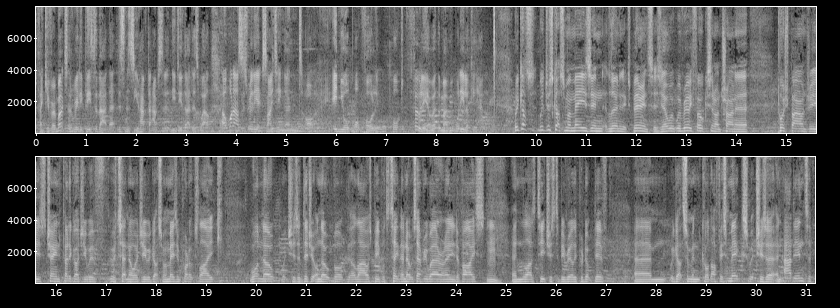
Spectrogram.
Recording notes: Listen again to some of our favourite bits from our live EICE Radio Manchester shows that were broadcast live from Manchester Central. This show was broadcast live on The Anderton Tiger Radio Network using our own School Radio equipment.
